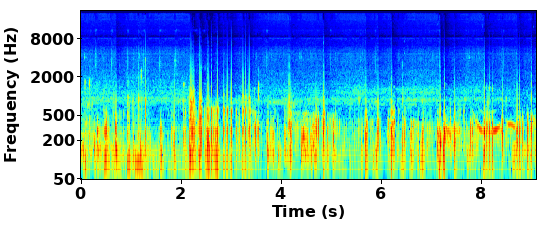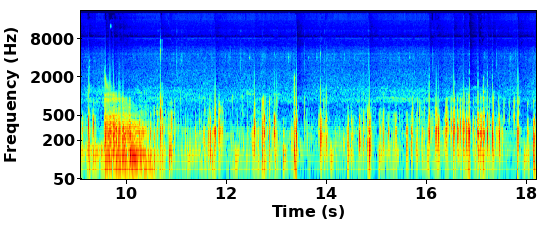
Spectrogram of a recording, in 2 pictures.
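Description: Continuous low gurgling and bubbling rumbles from the belly, typical of active stomach growling.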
